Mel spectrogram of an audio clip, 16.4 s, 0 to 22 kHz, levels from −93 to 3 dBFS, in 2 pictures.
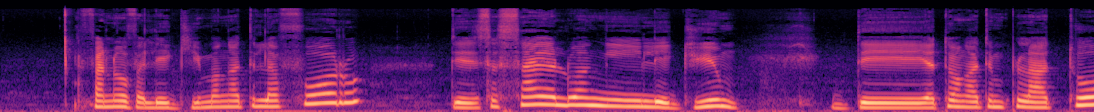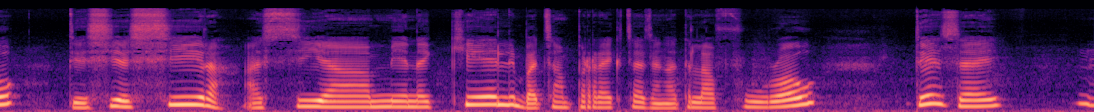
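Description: No technical faults can be heard anywhere in this recording of speech.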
